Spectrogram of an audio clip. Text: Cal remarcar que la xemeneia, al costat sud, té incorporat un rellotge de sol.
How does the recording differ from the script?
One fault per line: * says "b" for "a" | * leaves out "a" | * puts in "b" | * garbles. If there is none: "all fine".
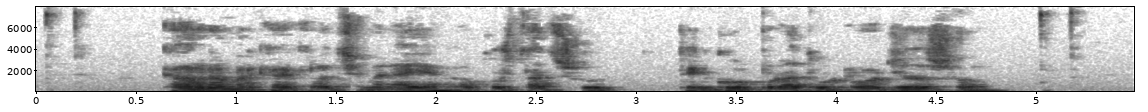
all fine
